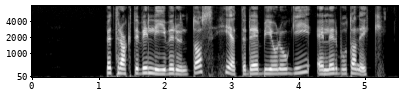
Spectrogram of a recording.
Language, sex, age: Norwegian, female, 45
